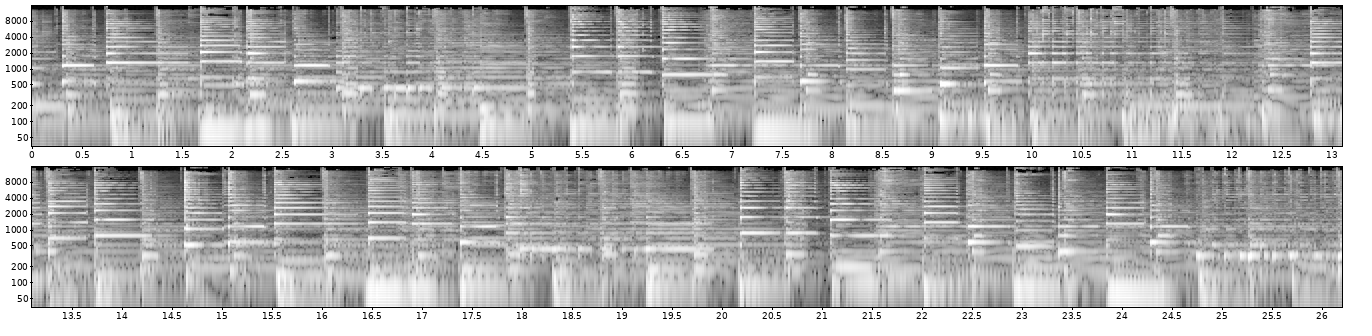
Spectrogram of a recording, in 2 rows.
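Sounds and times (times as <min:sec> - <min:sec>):
mandolin playing: 0:00.0 - 0:26.1.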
